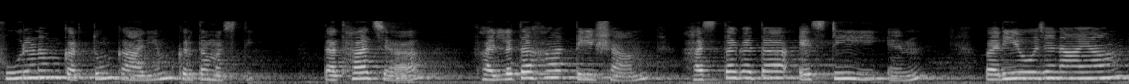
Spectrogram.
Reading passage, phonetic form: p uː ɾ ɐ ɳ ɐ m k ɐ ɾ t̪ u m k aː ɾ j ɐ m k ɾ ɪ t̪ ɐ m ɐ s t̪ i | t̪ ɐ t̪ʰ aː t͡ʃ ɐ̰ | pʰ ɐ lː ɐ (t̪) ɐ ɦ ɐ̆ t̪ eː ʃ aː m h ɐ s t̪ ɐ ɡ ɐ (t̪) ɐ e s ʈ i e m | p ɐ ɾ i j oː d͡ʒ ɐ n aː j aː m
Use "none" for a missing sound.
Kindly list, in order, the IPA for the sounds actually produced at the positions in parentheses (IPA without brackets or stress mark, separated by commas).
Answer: t̪, t̪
